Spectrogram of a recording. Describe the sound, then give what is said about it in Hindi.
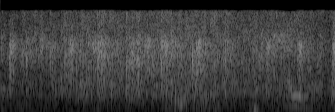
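Sustained, dense applause from an audience clapping together in welcome at a gathering at Gyan Sarovar, an even wash of hand claps holding steady throughout. “हम सभी एक बार करतल ध्वनि से हम सभी का स्वागत स्वयं करेंगे।”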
